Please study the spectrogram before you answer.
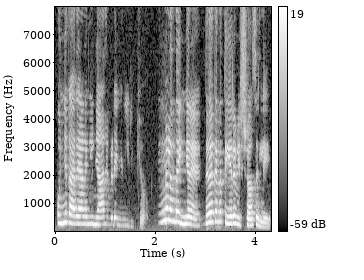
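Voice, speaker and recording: A woman's voice: high voice, lively intonation, rapid-fire. A woman acting a wife in a short drama, complaining and hurt in tone. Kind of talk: scripted drama dialogue.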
